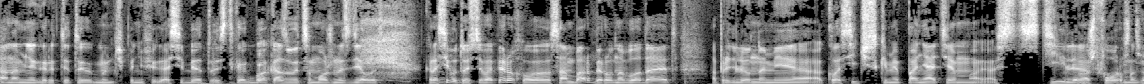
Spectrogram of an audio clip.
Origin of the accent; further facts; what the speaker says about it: Makhachkala, Dagestan, Russia; moved away; Я причем хотел открыть в Махачкале, там, где в Дагестане, у себя на родине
